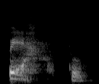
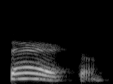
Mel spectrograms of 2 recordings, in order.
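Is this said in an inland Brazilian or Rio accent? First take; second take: Rio; inland Brazilian. First: It is said in a Rio de Janeiro accent. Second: It is said in an inland Brazilian accent. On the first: "eu morei no Rio de Janeiro por três anos e eles falavam" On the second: "aqui onde eu moro, que é mais no interior, eles falam"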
